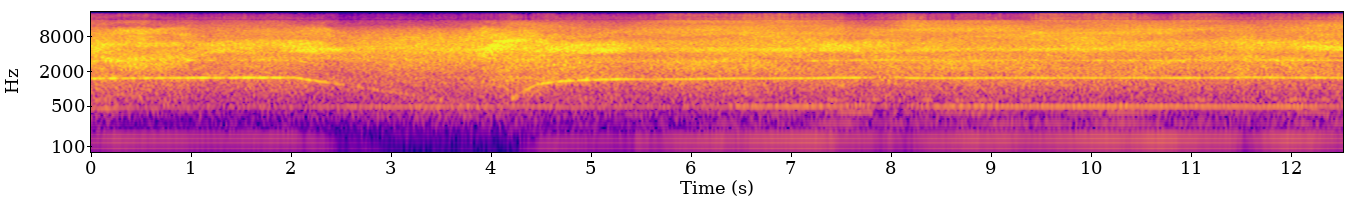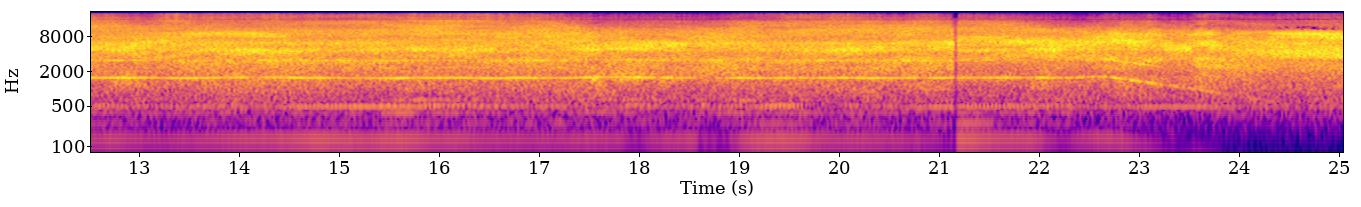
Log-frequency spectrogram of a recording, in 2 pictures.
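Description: A power sander running on a waterfall table for wet sanding with 400 grit: a loud, steady motor whine spins up, holds an even pitch for about twenty seconds, then winds down.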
